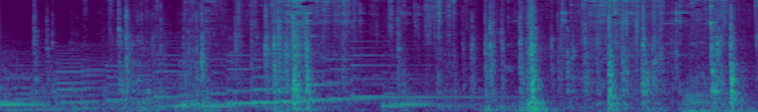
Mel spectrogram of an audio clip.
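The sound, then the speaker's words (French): A padlock is fastened on the door of grandmother's house in the tale of Little Red Riding Hood: metallic jangling and rattling, with several sharp clinks and clacks spread irregularly over a few seconds, moderately loud, with no voices. “Viens, nous allons fermer la porte et bien la cadenasser pour qu'il ne puisse pas entrer ici.”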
